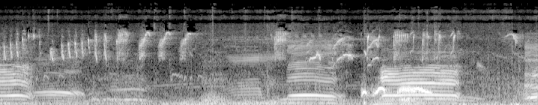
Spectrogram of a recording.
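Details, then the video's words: Tame cattle herd in a village, morning, moving along a village road toward the pen: repeated harmonic moos from several animals, some rising and wavering, with bird chirps overhead and hoof shuffling below. "Puluhan Kawanan Sapi Lembu Berlarian Menuju Kandang, Suara Moou Sepanjang Jalan Desa"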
